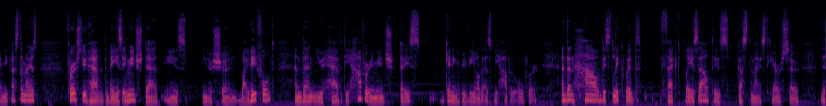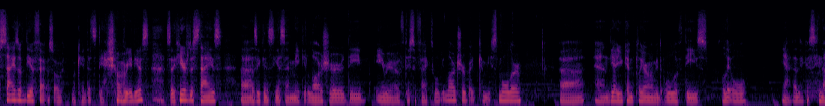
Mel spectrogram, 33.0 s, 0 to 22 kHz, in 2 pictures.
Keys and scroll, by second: 3.7 super+p, 5.8 Escape, 9.1 super+p, 10.8 Escape.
